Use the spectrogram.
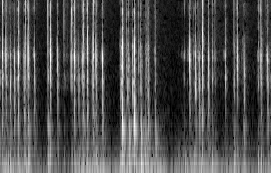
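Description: Long fingernails type on a clear acrylic mechanical keyboard with transparent keycaps, producing rapid bursts of crisp, bright clicks with a soft low thud under each press. The keystrokes come in quick runs with a short pause near the middle, each click dying away almost instantly.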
